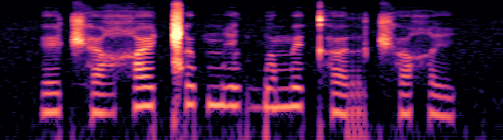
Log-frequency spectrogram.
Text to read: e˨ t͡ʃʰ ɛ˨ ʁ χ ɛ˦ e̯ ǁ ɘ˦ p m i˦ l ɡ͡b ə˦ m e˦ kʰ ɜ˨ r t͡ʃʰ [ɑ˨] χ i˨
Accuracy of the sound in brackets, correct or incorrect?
incorrect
